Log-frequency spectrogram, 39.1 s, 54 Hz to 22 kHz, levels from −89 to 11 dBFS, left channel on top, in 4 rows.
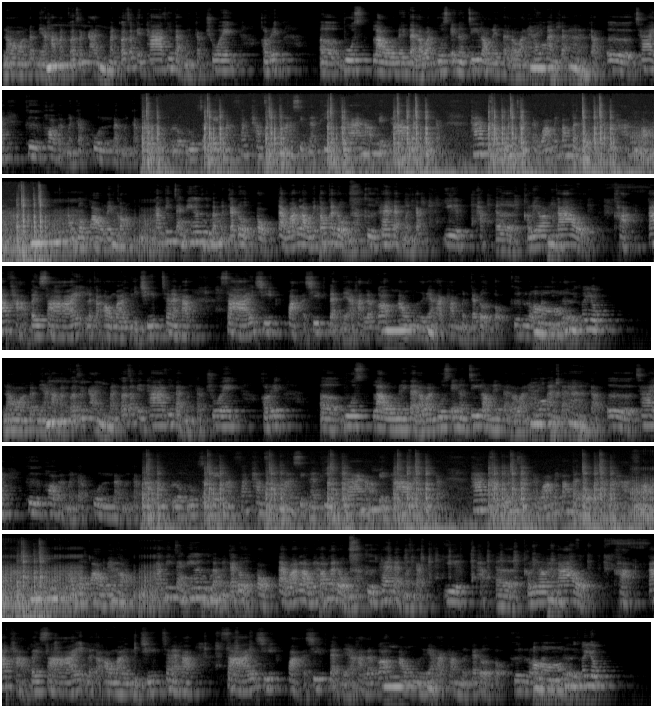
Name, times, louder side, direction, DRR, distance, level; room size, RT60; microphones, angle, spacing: voice 1, 0.0-4.5 4.8-19.8 20.5-28.3 28.7-29.0 29.2-38.1, left 2 dB, 80° left, -3 dB, 2.5 m, -43 dB
voice 2, 0.6-1.6 7.9-8.8 15.1-15.5 20.0-20.6 21.2-21.3 22.2-22.8 27.7-27.9 35.0-35.8 37.3-38.3, left 2 dB, 75° right, -1 dB, 2.6 m, -40 dB
sound 1, 11.8-20.2, left 4 dB, 45° left, 0.6 m, -39 dB
Growling, 19.2-20.8 21.5-22.1 24.7-29.5 30.0-30.8 31.3-31.4 32.1-33.1, right 3 dB, 30° right, 0.7 m, -48 dB
7.6 x 3.4 x 4.5 m, 0.62 s
head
